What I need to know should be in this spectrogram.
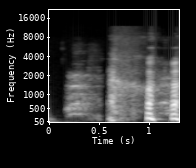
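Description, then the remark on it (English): A dog gives a whiny yelp followed by a quick series of sharp, loud barks in the background, with two short punchy barks at the end. “My dog is barking in the background as well, so it's going great right now.”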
